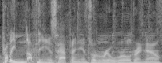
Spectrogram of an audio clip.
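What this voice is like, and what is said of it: Sports announcer voice. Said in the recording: “Do I always go sip into that voice? ... That's my sports announcer voice.”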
